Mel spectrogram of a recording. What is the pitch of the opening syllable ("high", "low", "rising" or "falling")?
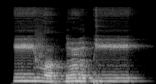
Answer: high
